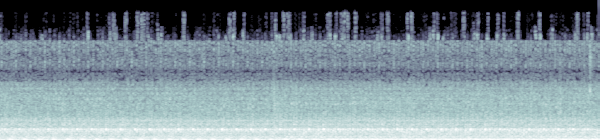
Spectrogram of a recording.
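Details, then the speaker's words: Ram EcoDiesel idling after aFe Blade Runner charge pipe install: steady even diesel clatter about three and a half beats a second, no knock or leak hiss, turbo more audible; runs healthy. "from what I can hear sounds like you can hear the turbo a little bit more which is good"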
